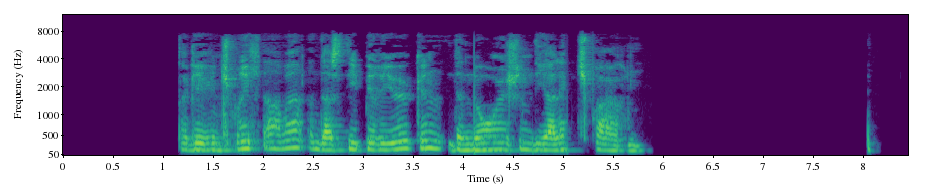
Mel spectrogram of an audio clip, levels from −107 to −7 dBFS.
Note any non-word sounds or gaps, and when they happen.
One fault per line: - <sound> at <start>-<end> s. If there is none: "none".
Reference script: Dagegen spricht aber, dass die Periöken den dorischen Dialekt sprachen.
none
